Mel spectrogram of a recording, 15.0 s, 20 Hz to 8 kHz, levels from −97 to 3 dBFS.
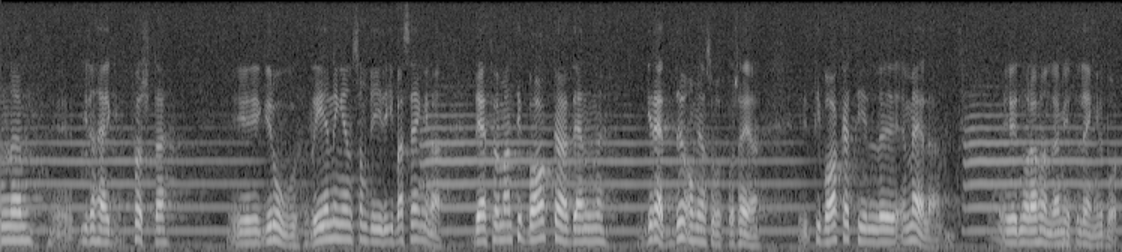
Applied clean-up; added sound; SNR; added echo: none; Trumpet; 13 dB; none.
